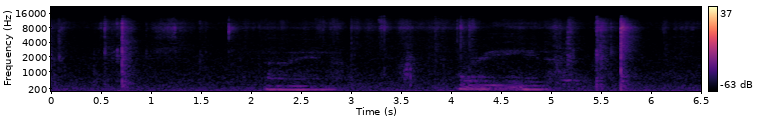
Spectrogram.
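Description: Faint handling of a deck of tarot cards being shuffled and dealt, heard as a few soft sharp clicks of card on card. Two brief quiet hums of a voice come in the middle.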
